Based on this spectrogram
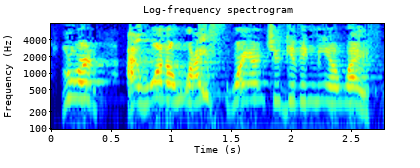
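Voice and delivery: high, loud demanding whine at God; whiny complaint. Pretend. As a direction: beg God like a spoiled child. Voicing a complaining believer.

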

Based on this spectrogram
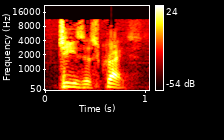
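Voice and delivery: ordinary talk

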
